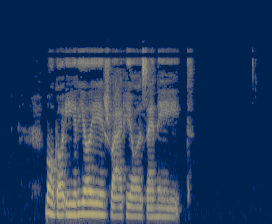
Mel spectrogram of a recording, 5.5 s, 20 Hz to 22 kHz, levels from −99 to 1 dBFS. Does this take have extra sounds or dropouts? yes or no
no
